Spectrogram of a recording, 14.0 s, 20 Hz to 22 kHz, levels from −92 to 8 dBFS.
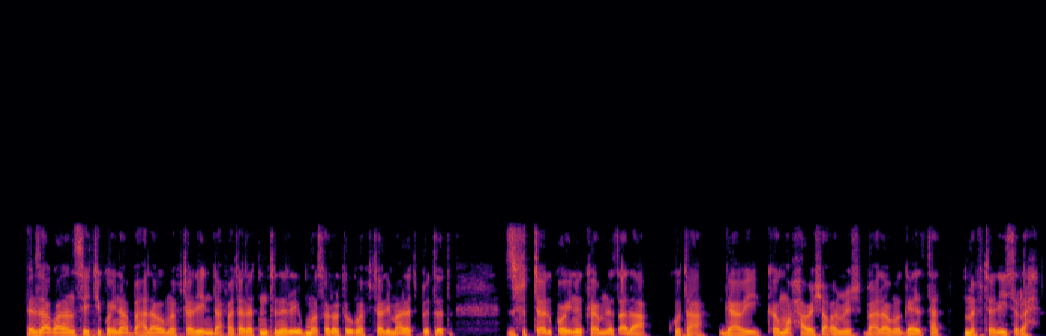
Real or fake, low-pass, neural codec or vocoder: real; 7.2 kHz; none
